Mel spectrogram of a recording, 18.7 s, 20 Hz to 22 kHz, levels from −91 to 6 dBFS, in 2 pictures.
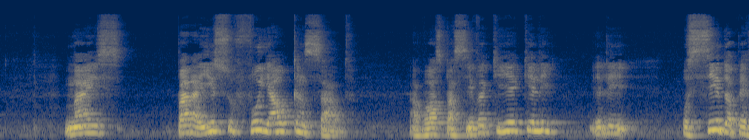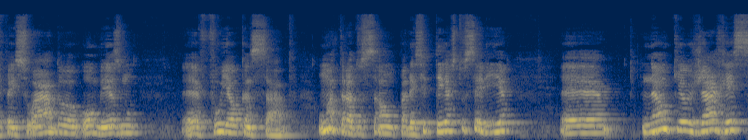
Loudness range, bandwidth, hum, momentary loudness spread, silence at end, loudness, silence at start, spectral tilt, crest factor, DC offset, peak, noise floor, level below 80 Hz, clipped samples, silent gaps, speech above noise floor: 2 LU; 15 kHz; none; 11 LU; 0 s; -22 LUFS; 0.8 s; -6.5 dB/octave; 18 dB; under 0.1%; -6 dBFS; -55 dBFS; -68 dBFS; under 0.1%; none; 34 dB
